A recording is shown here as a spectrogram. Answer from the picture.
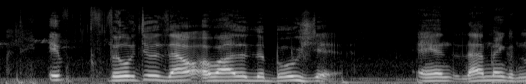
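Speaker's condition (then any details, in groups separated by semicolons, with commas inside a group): Cerebral palsy; voice noticeably affected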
